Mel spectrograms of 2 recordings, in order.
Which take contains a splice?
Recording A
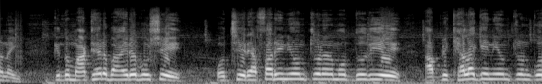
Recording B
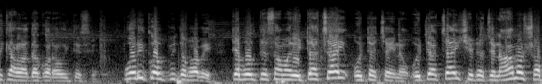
B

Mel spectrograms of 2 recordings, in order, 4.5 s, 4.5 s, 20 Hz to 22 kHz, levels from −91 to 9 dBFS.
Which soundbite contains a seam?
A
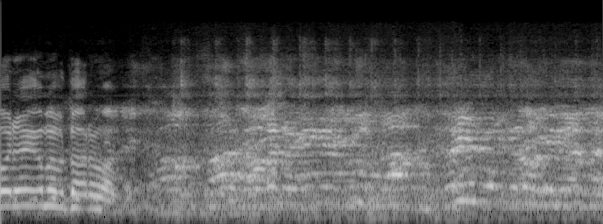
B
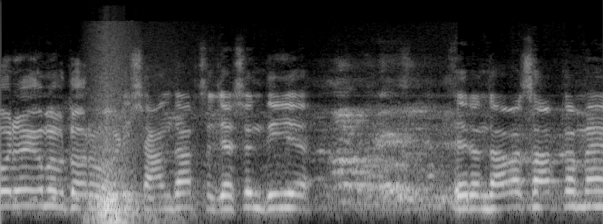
B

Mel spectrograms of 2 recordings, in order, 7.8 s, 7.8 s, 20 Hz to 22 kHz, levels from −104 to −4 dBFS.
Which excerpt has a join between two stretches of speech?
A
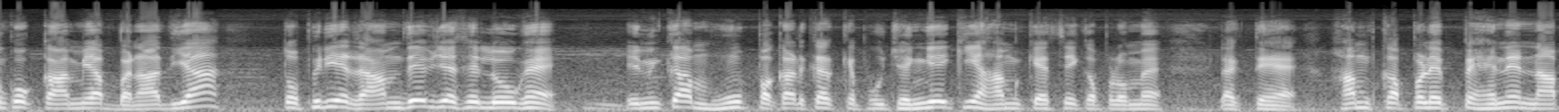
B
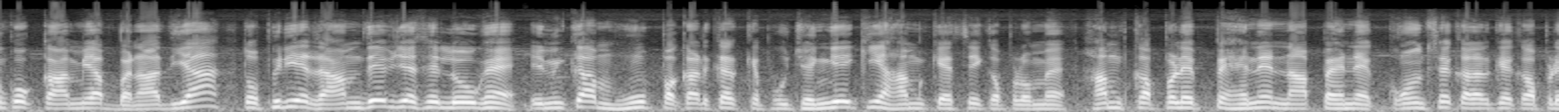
B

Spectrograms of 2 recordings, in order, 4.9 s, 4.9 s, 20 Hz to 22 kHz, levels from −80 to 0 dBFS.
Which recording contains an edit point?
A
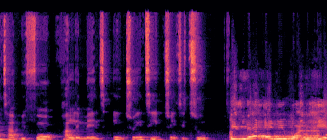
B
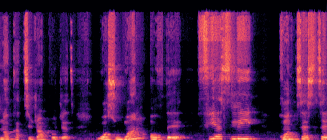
A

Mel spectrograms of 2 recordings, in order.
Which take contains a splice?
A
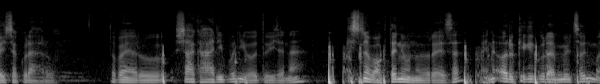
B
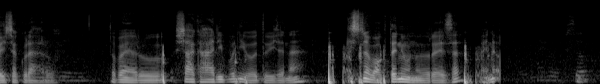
B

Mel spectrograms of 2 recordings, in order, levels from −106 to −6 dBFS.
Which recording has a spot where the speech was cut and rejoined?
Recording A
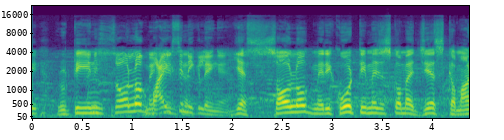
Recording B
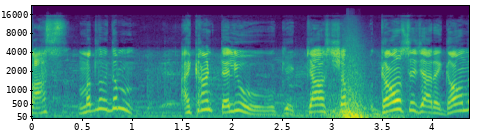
B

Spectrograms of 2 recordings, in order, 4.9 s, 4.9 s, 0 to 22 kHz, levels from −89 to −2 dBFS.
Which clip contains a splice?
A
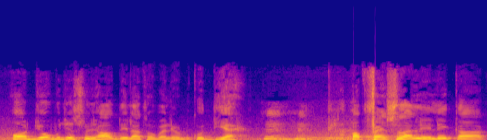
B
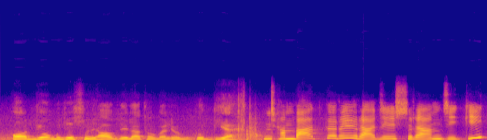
B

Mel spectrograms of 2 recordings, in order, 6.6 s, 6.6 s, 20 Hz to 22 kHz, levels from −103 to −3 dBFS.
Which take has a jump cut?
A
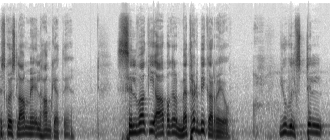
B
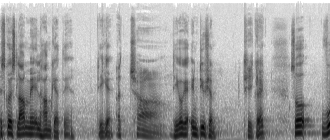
A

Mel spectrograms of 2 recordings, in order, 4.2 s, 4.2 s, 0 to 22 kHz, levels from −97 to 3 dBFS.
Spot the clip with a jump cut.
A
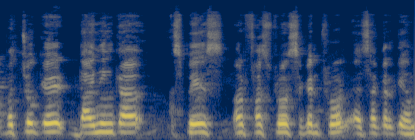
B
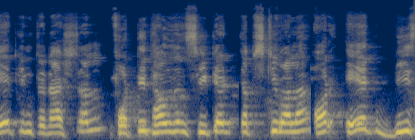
B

